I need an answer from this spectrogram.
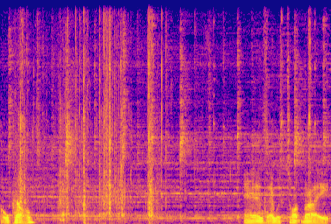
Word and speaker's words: Opel: And that is the way it's pronounced, Opel. As I was taught by a Swedish young lady I knew years ago, that is the way it's pronounced in Europe.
